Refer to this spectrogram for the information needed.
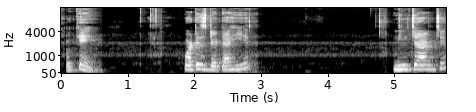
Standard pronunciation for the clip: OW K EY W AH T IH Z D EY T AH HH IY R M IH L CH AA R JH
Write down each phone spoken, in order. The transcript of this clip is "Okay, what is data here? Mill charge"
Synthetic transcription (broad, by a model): OW K EY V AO T IH Z D EY T AH HH IY R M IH N CH AA R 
